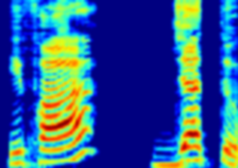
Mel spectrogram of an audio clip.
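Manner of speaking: हिफाजत in two parts, हिफा rising, then जत; sounded out. Shown as a demonstration. Teacher shows pupils the stretched sound, sounded out. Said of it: "फा का उच्चारण यहाँ पे खींच को रहा है".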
